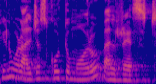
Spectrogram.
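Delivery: ordinary delivery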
